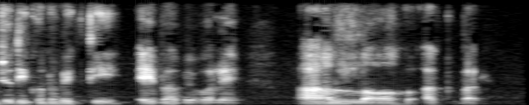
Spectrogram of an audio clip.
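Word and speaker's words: الله أكبر: কোন ব্যক্তি এইভাবে বলে আল্লাহু আকবার এই যে আল্লাহ এর শুরুতে যে হামজাটা এটা যদি কেউ লম্বা করে পড়ে আল্লাহু আকবার নামাজ হবে না কারণ তখন অর্থ হবে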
